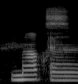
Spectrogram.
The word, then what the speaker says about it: mars: Alors, au printemps, mars, avril, May. Mars is one of the few words where we pronounce the final S, so that one you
